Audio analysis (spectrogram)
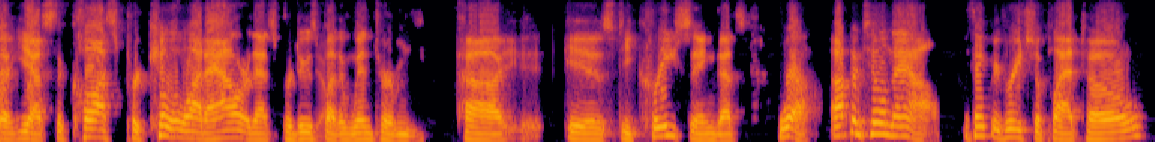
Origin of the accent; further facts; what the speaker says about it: United States; because I'm an American living in the United States, that's what we got.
